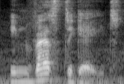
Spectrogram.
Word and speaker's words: investigate: Investigate. Da da da da. Da da da da. Okay, 4 syllables. 1, 2, 3, 4, and then stress falling on the second one, so the pitch also has the second syllable strong.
